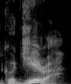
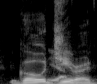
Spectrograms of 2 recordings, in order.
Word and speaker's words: Gojira: And actually the the title of the original one uh is the the proper way to pronounce the word which is Gojira. Gojira.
